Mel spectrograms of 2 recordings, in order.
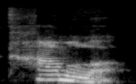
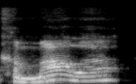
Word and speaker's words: Kamala: her name on purpose it's Kamala not Kamala I'm not came I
